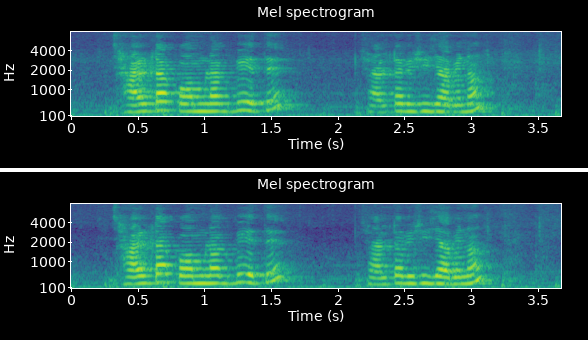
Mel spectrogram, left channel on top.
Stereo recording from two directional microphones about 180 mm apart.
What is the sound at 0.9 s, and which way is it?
Speech, 90° right.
